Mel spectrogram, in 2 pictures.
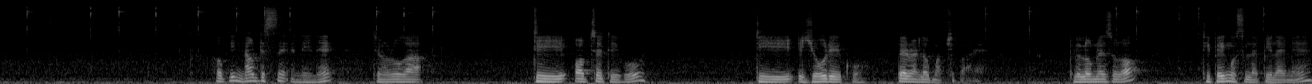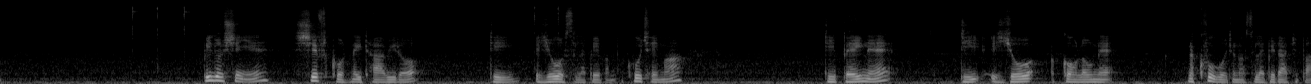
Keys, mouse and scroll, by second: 0.5 scroll up 4, 1.0 shift+middle click, 1.6 middle click, 2.4 shift+middle click, 3.0 middle click, 4.1 shift+middle click, 9.9 middle click, 11.2 shift+middle click, 11.9 click, 12.3 scroll down 2, 12.7 middle click, 14.7 shift+middle click, 15.3 scroll up 1, 18.5 shift+click.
